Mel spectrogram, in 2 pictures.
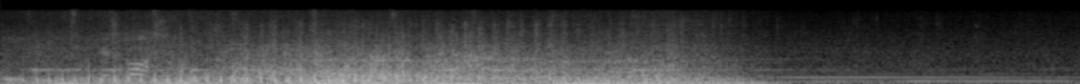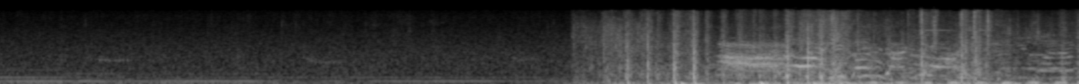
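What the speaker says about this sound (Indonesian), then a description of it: "helikopter yang akan memasok amunisi tersebut ditembaki oleh musuh." Helicopters come under heavy machine gun fire in a war film scene: loud rotor chop and dense rattling gunfire, a quieter stretch of low droning tones in the middle, then the intense barrage returns.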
